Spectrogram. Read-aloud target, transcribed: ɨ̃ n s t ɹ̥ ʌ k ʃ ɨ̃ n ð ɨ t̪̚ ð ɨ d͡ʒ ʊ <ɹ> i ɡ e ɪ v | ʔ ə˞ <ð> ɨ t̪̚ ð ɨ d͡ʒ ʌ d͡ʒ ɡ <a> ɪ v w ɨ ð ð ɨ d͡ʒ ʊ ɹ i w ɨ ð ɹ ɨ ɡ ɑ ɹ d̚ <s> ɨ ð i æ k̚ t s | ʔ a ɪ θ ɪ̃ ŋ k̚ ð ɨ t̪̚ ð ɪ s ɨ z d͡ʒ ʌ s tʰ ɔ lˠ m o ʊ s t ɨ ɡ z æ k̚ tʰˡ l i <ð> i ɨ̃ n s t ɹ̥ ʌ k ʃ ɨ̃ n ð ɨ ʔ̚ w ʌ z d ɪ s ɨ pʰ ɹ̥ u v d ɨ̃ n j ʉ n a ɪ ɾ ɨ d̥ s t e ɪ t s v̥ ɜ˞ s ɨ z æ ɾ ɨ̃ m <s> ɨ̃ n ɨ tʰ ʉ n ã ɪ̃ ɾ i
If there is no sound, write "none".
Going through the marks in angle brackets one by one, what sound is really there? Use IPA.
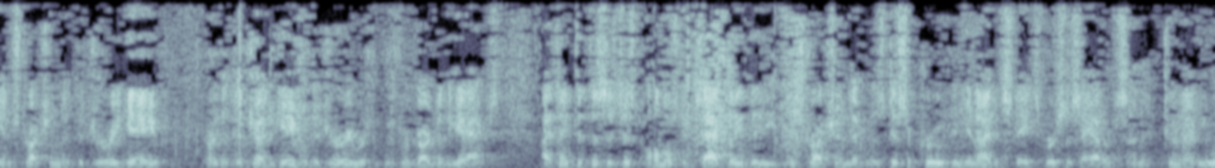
ɹ, ð, e, t, ð, s

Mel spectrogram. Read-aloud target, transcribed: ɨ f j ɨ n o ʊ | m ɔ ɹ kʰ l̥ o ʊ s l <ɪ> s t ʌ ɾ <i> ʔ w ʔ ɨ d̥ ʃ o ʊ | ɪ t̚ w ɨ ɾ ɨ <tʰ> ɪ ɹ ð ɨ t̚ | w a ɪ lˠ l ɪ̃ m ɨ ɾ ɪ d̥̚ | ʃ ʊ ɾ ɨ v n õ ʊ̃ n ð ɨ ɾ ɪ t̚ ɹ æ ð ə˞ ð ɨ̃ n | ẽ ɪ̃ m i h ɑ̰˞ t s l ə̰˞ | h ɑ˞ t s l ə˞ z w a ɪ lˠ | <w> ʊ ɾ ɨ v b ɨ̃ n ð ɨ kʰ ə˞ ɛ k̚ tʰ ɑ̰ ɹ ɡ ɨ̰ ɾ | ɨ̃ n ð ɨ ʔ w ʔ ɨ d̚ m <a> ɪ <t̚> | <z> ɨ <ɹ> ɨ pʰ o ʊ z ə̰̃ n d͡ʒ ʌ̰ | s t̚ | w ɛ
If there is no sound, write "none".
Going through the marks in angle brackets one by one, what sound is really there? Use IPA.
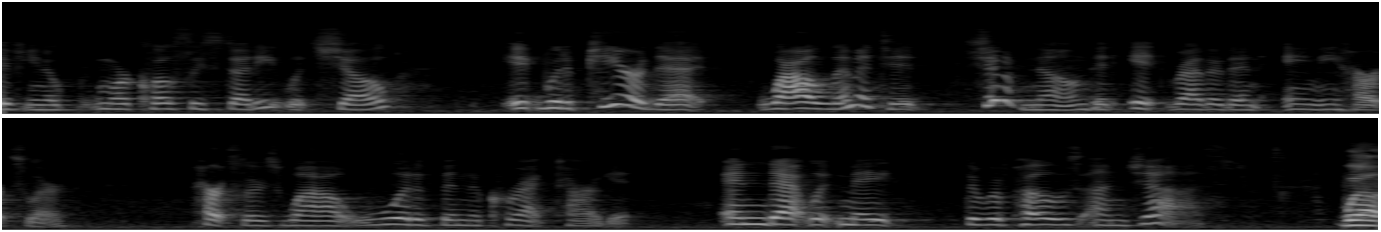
i, i, pʰ, w, e, k̚, ð, ɹ

